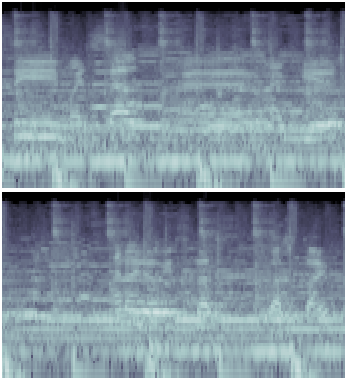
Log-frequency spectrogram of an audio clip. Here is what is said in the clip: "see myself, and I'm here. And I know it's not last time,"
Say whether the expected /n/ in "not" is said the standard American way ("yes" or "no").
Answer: no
